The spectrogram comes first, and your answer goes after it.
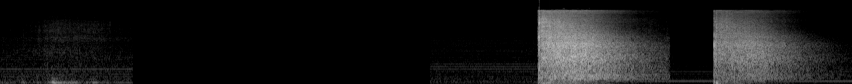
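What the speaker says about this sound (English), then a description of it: "At first it didn't look like the bullet went through the glasses" Two sharp, loud gunshots fired at safety glasses on an NRA shooting range, each blast followed by a decaying ring, with a faint muffled knock before them.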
